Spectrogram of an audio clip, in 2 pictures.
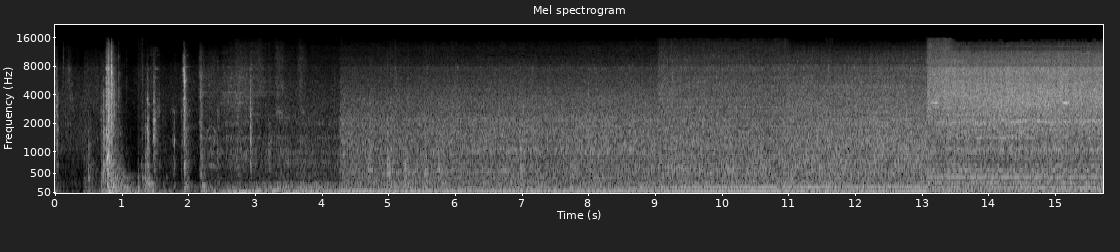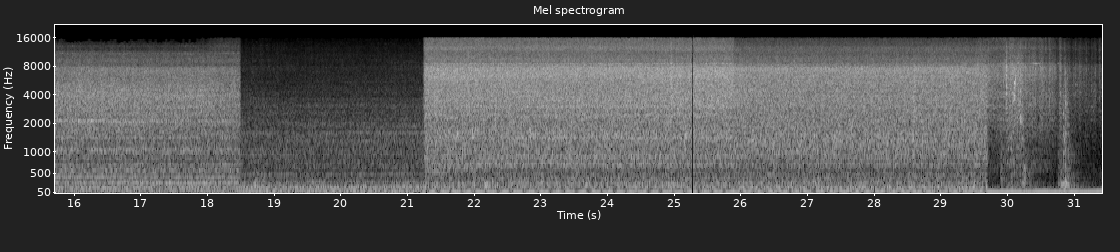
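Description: Grain truck's engine running under way on gravel and dirt roads, its sound changing abruptly several times. A few sharp knocks come in the first two seconds, and from about two-thirds of the way through it runs with an even, fast low pulse.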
